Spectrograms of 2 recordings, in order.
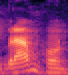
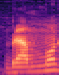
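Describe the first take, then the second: First: ব্রাহ্মণ as "bram-hon"; correct pronunciation. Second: Said in the usual way. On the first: Shown as a demonstration. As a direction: put m before h in ব্রাহ্মণ. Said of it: "সঠিক উচ্চারণ কি?". (ব্রাহ্মণকে "ব্রাম্-হোন" উচ্চারণ)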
